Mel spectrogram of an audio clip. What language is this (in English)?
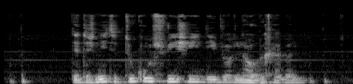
Dutch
